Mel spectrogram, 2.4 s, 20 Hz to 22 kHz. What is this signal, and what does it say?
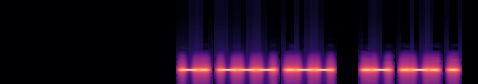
Morse code, heard as a keyed tone, about 53 wpm, 700 Hz. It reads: NOW ARE
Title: Sentences from Top 900 Words 50wpm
